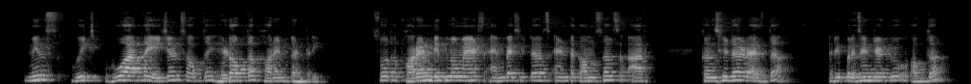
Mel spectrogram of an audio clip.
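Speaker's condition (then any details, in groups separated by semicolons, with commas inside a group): No condition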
